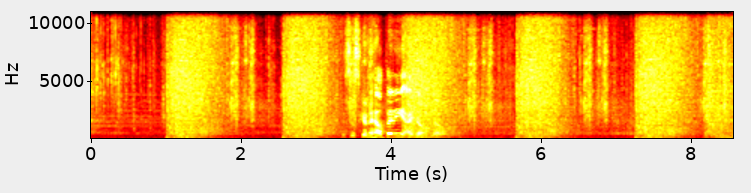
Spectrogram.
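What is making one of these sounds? A shotgun fires loud blasts several times.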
